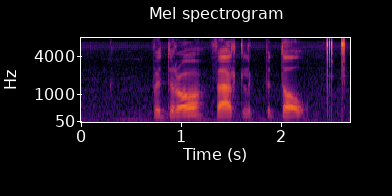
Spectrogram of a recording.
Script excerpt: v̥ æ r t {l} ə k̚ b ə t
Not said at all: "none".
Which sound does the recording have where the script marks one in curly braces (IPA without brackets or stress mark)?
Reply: l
